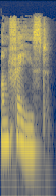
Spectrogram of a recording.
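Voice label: "unfazed", English, uk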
